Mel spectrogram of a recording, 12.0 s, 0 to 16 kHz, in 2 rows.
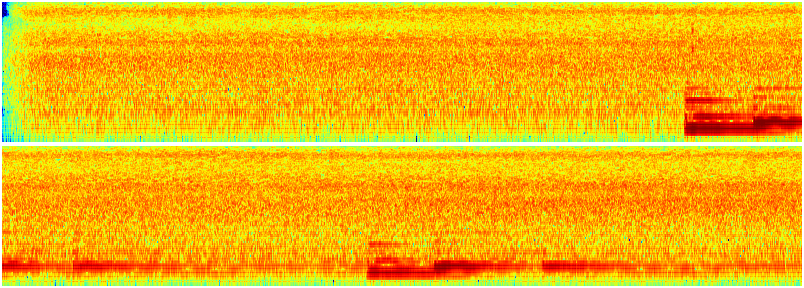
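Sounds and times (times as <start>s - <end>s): flowing water: 0.0s - 12.0s
ringing musical notes: 5.1s - 12.0s.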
